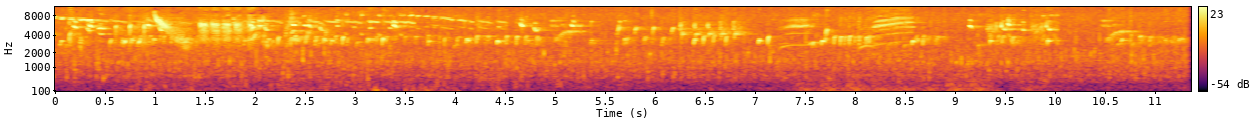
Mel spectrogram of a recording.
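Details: Goldfinch singing a fast, continuous twittering song of high, tinkling notes with buzzy trills and short rising whistles, delivered almost without pause against a faint low rumble of background noise.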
